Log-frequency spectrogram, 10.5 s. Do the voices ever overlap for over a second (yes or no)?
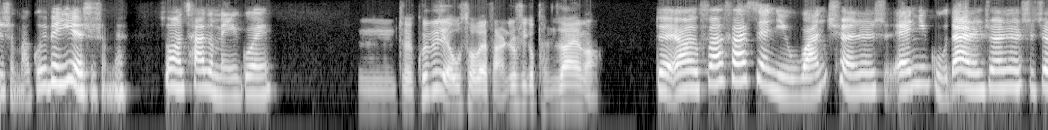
no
